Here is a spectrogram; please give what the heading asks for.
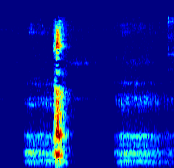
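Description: A Doberman Pinscher growls low, breaks into one sharp bark, then resumes a steady rumbling growl.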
